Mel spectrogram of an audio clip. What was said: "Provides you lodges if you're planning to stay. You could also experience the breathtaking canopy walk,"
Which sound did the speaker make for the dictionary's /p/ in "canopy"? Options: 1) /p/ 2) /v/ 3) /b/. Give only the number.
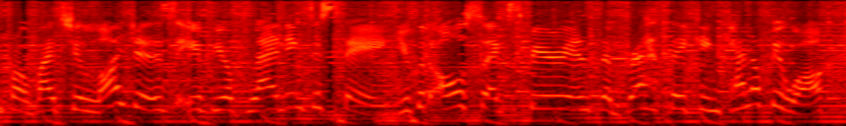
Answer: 3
